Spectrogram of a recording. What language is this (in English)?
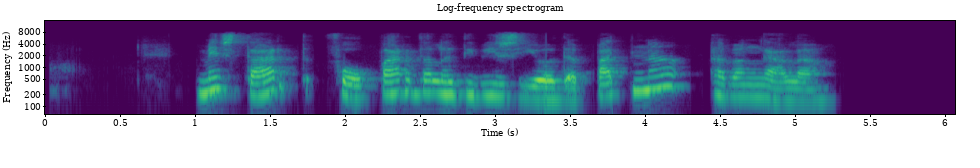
Catalan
